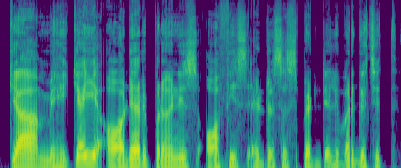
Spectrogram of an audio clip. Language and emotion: Kashmiri, neutral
